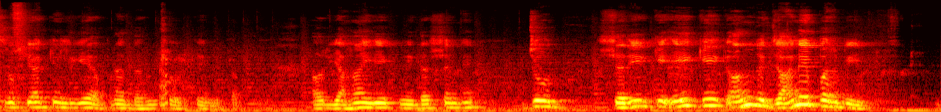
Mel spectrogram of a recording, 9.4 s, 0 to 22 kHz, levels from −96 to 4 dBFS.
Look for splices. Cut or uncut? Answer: uncut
